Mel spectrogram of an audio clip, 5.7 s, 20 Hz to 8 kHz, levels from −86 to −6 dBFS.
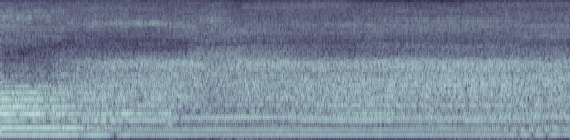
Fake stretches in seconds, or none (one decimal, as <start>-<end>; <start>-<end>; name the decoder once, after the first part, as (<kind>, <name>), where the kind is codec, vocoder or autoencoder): none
